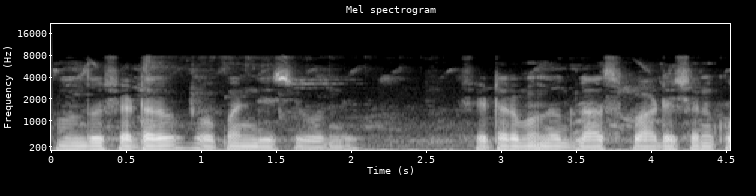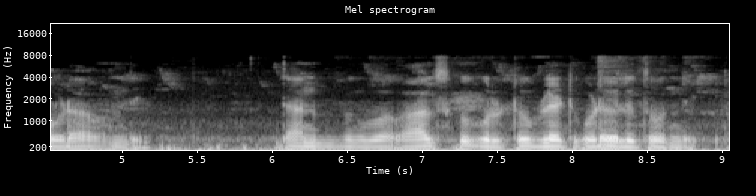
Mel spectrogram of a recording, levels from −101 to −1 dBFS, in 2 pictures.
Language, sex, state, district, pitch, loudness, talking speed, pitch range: Telugu, male, Telangana, Mahabubabad, 105 Hz, -18 LUFS, 135 wpm, 95-110 Hz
